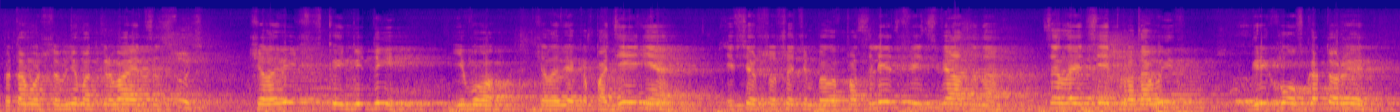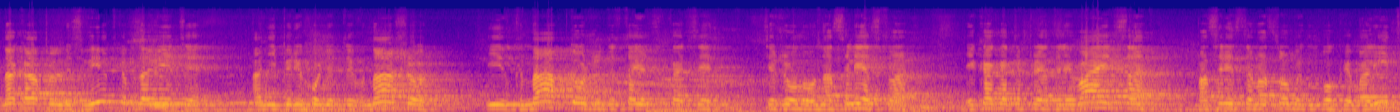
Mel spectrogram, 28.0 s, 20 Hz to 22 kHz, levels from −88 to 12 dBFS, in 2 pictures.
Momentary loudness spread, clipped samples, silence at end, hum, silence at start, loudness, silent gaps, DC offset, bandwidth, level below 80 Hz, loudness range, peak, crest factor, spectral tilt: 9 LU; under 0.1%; 0 s; none; 0 s; -12 LUFS; none; under 0.1%; 14 kHz; -28 dBFS; 2 LU; 0 dBFS; 12 dB; -6.5 dB/octave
